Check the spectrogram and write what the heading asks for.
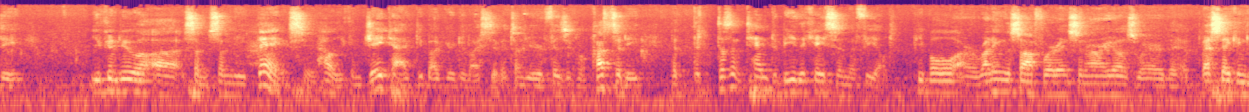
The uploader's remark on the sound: A recording from MeetBSD 2014 in California.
